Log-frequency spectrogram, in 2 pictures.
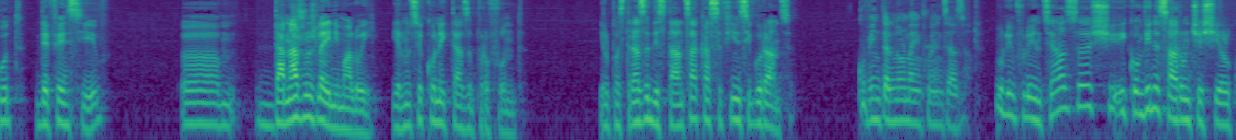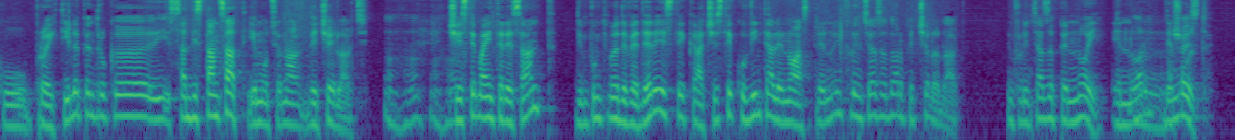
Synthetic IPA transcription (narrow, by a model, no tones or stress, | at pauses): ut̪d̪e̞fe̞nsiv | ə | d̪arnaʒund͡ʒlainimalujje̞lnuse̞ko̞ne̞k̚t̪eazəpɾo̞fṵnd̪ | je̞lpəst̪ɾeazəd̪ist̪ant̪sakasəfijeɨnsiɡuɾant̪sə̥ | kuvint̪elenulmajinflue̞nt̪seazə | nuɨlinfluent̪seazəʃiɨjko̞nvinesəaɾunt͡ʃe̞ʃije̞lkupɾo̞je̞k̚t̪ile̞pe̞nt̪ɾukəsad̪ist̪ant̪sat̪e̞mot̪sio̞nald̪e̞t͡ʃe̞jlʔa̰lt̪s̩ʲ | t͡ʃeje̞st̪e̞majint̪e̞ɾe̞sant̪ | d̪inpuŋkt̪ulmewd̪e̞ve̞d̪e̞ɾe̞je̞st̪e̞kəat͡ʃe̞st̪e̞kuvint̪eale̞noast̪ɾe̞nuinfluent̪seazəd̪oarpe̞t͡ʃe̞lə̰la̰lt̪ | influent̪seazəpe̞no̞je̞no̞rmd̪e̞mult̪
